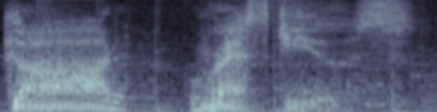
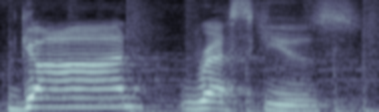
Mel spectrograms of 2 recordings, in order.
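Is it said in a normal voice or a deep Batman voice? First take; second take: Batman voice; normal. First: It is said in a deep Batman voice. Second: It is said in a normal voice.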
